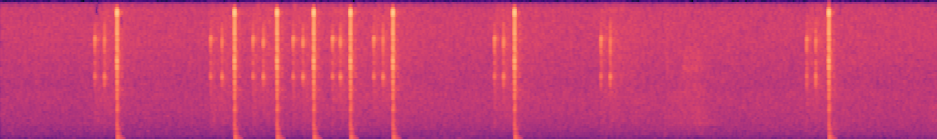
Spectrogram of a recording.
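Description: Sharp computer mouse clicks sound several times.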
